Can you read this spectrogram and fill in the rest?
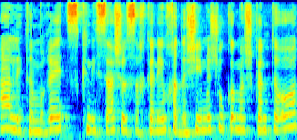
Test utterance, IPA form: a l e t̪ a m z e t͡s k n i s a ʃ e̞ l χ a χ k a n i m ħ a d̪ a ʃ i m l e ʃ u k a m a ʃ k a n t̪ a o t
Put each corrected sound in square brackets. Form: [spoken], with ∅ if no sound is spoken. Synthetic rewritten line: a l e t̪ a m [ʁ] e t͡s k n i s a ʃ e̞ l [s] a χ k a n i m [χ] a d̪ a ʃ i m l e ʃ u k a m a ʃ k a n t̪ a o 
